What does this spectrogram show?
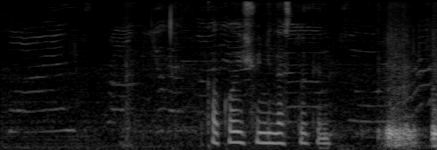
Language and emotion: Russian, neutral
